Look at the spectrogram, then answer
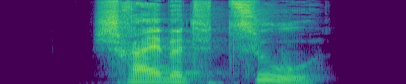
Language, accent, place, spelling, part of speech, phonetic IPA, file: German, Germany, Berlin, schreibet zu, verb, [ˌʃʁaɪ̯bət ˈt͡suː], De-schreibet zu.ogg
- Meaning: second-person plural subjunctive I of zuschreiben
